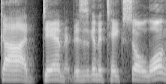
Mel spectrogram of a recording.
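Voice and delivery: ordinary delivery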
